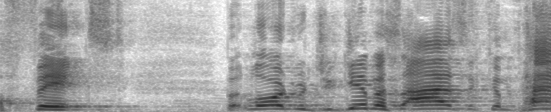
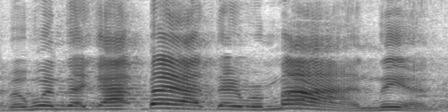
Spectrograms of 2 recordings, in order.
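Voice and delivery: ordinary delivery

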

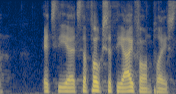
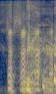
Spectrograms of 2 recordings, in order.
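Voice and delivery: laughing through it, higher; 7 semitones higher than usual. Real, not acted. Disclaiming the ducking word, laughing. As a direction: chuckle the disclaimer.

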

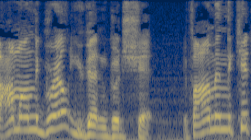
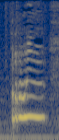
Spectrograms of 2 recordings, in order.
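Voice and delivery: high-pitched imitated tone; mock phone beep. Pretending to send callers to voicemail, high mock beep. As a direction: make a short high machine blip. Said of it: "I'm just going".

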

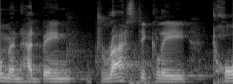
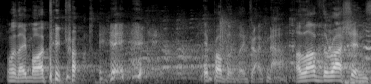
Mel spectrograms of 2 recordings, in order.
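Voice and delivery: laughing while talking; 3 dB louder than usual. Real, not acted. Joking about Russians being drunk.

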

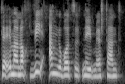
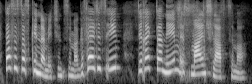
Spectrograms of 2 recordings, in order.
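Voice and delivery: put-on higher, bossy little girl complaining into the phone; a pampered child scolding a supplier; spoilt girl on phone; 6 semitones higher, 3 dB louder than usual. Spoilt girl scolding the supplier on the phone, higher and bossy.

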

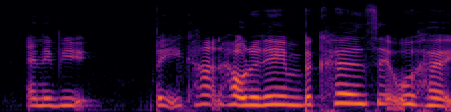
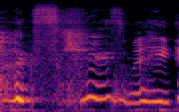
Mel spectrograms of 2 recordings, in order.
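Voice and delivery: high, slow giggly apology; laughing; 10 semitones higher, 4 dB louder, slower than usual. Real, not acted. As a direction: laugh through it. Laughing after fart list.

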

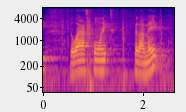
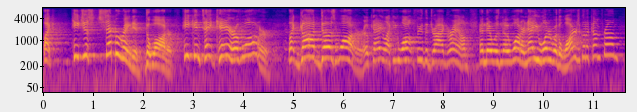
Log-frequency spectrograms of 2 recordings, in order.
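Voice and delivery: much higher, incredulous rant; exasperated disbelief; 10 semitones higher than usual. Acted. Preacher mocks the grumbling people, higher and incredulous. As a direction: act baffled that anyone doubts God's water.

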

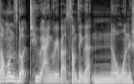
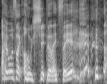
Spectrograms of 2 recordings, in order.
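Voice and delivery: laughing; 11 semitones higher, 4 dB louder than usual. Real, not acted. Laughing at own joke.

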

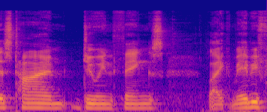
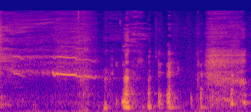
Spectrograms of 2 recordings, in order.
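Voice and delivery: squealing laugh at a friend; real high-pitched laugh; high burst of laughter; 5 dB quieter than usual. Real, not acted. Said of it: "what are you?".

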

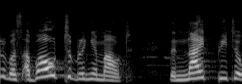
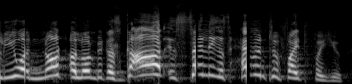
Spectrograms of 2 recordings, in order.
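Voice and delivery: loud, high, rousing preacher; full-force preaching; 6 semitones higher, 8 dB louder than usual. Acted. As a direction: build it up like a revival preacher.

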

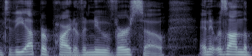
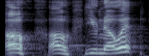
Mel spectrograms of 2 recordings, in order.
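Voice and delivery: higher, louder eager showman; hyping crowd; 7 semitones higher, 6 dB louder than usual. Acted. Johnlith on the podium to the crowd, eager and loud. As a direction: pump up the crowd.

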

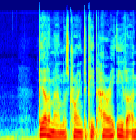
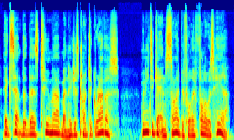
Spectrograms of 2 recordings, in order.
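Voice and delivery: put-on lightly higher, urgent girl's voice; a brave kid warning her friend to hurry; young girl Edie, worried; 6 semitones higher than usual. Edie urging Felix to get inside, a touch higher and urgent.

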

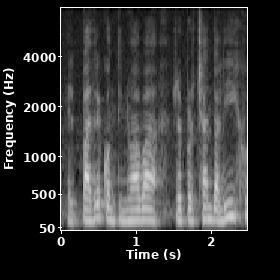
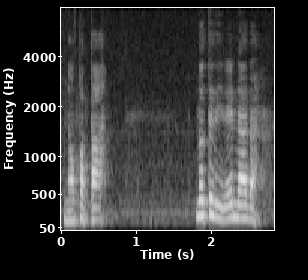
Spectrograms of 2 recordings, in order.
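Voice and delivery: firm resolve, growing louder; determined; 4 semitones higher, 7 dB louder than usual. A narrator's reading. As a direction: vow it to yourself with decision. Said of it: "se repitió con decisión".

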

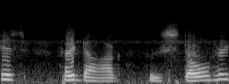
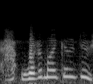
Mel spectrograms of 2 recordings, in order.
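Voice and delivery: higher, mock distraught cry; retold despair, a touch hammed-up; imitating a panicked wail; 9 semitones higher, faster than usual. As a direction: act out the mother's panic, lightly. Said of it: "she was so upset".

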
